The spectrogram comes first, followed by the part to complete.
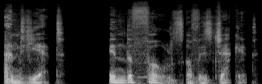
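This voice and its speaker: A man voicing the wry inner voice of a detective's sense of smell in a game, with a slow, sardonic delivery. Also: animated, no room sound, full character voice. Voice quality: deep gravelly husky voice. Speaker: voice actor for game narration. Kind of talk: scripted game voice lines. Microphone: close studio mic.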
